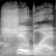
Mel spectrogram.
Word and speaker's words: Tshiebwe: But if you go on West Virginia's actual player profile for him, they specify Tshiebwe. They have it spelled out for him. Regardless, I saw that today, too. – Yeah. – I was like, wow, I've been saying this wrong for 2 years now.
